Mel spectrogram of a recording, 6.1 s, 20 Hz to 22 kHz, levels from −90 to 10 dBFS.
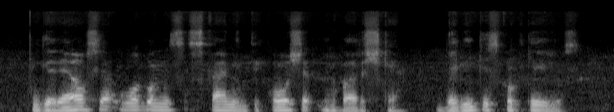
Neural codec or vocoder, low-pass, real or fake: codec, 44.1 kHz, 2.6 kbps, SNAC; 14.4 kHz; fake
